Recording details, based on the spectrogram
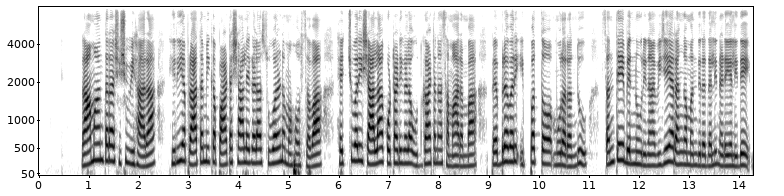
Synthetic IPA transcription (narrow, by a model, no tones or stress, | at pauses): ɾaːmaːnt̪ɐɾɐʃiʃuʋiɦaːɾɐhiɾijɐpɾaːt̪ʰɐmikɐpaːʈɐʃaːlɛɡɐɭɐsuʋɐɾɳɐmɐɦoːt̪sɐʋɐ | he̞t͡ʃːuʋɐɾiʃaːlaːkɔʈːɐɽiɡɐɭɐud̪ɡʱaːʈɐnɐsɐmaːɾɐmbʱɐpebɾɐʋɐɾiʔipːɐt̪ːɐmuːɾɐɾɐnd̪u | sɐnt̪eːbenːuːɾinɐʋid͡ʒɐjɐɾɐŋɡɐmɐnd̪iɾɐd̪ɐlːinɐɽɛjɐlid̪e̞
